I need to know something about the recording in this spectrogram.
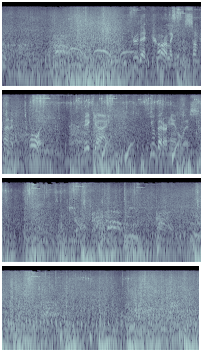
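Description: Debris crashes and clatters as objects break apart.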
